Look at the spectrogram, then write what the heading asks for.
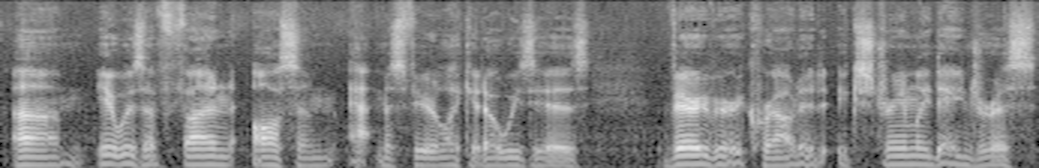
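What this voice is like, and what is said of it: Hoarse, strained voice. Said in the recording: “That's why my voice is the way it is. ... Because we yelled a lot today. ... We yelled a lot before we even went into the stadium.”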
